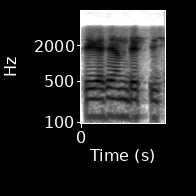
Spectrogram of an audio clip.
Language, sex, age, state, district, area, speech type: Bengali, male, 18-30, West Bengal, Purba Medinipur, rural, conversation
